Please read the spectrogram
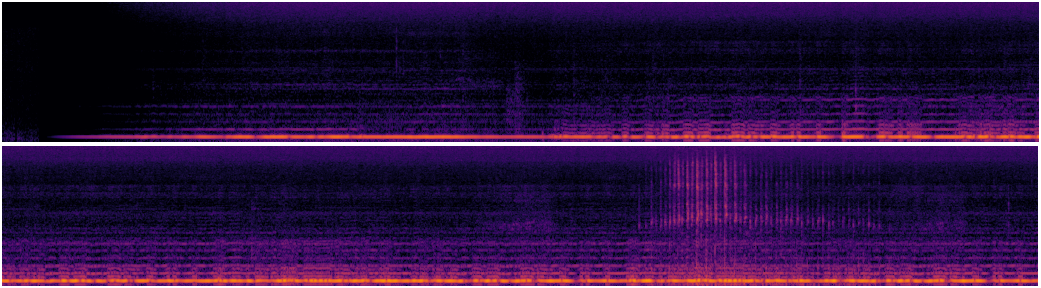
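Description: Live looped vocals: a sustained sung tone fades in about a second in and is held steady while further vocal layers build up over it into an atmospheric drone, with a brighter, breathy layer joining a few seconds before the end.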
